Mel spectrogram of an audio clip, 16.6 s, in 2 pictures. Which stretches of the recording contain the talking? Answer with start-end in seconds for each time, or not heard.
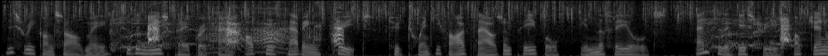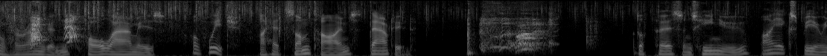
0.0-12.4, 14.7-16.5.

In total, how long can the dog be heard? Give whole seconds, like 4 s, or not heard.
5 s.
